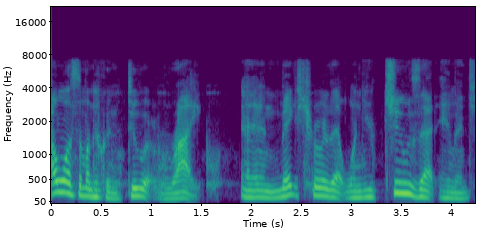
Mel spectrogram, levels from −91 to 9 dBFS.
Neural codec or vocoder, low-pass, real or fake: codec, 16 kHz, 4 kbps, FunCodec, trained on Chinese and English, 50 frames a second; 7.2 kHz; fake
